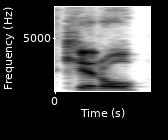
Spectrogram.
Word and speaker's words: Kittle: ends that's Ted qualic I'm pretty sure I pronounced that wrong for me it's Kittle uh I think he's the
